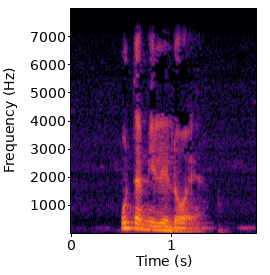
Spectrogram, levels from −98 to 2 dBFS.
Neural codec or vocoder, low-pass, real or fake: none; 7.2 kHz; real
